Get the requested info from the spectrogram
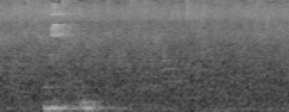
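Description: A person's short, low voiced sound with two quick pulses, about a third of a second in, over a steady background hiss.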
